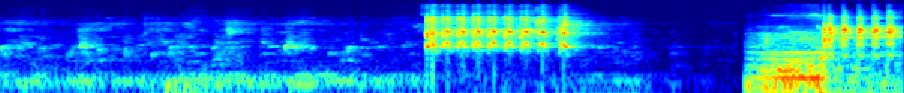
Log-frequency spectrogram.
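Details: Vocal male Common Flameback calling a female, giving two loud bursts of rapid, harsh, machine-gun-like pulses separated by a brief silence, after soft background chatter.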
